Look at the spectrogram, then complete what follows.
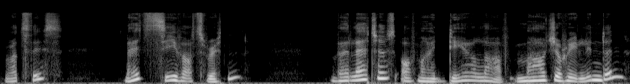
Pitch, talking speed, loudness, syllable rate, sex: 185 Hz, 115 wpm, -18 LUFS, 4.0 syllables/s, male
